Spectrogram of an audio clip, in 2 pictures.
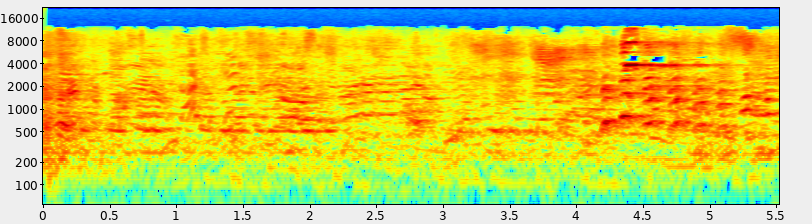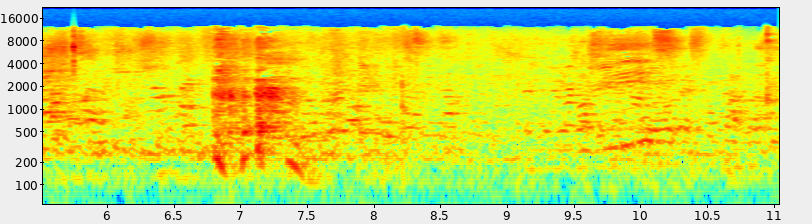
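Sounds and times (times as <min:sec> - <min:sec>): background chatter: 0:00.0 - 0:11.0
person coughing: 0:06.8 - 0:07.6.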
